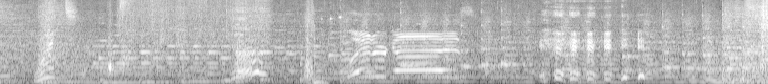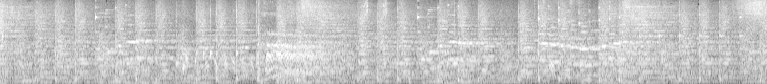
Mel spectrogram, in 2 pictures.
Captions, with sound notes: - What? - Huh? - Later, guys! (laughing) (upbeat music) - Ugh!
